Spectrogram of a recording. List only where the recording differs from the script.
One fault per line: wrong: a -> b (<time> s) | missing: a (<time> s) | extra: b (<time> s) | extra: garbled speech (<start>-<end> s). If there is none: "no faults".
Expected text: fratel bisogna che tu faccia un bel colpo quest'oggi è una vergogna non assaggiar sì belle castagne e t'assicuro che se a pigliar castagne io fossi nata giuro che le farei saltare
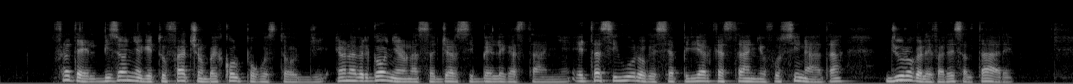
no faults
